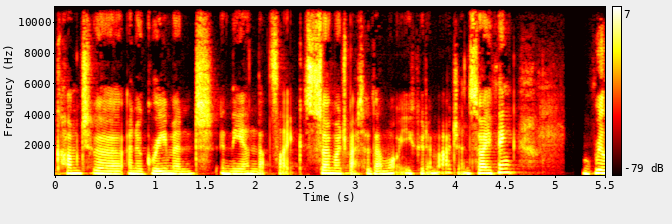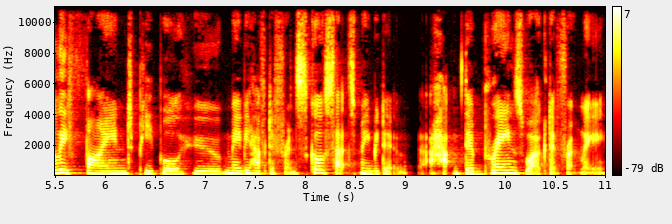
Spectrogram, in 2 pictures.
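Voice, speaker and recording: Somewhat breathy and fairly low in pitch, this woman's voice moves at a fairly quick pace. Her intonation is monotone and flat. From Austria, Vienna (born in Budapest). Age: 20s. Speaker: polyglot writer and cultural entrepreneur. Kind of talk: podcast interview. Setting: podcast. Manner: halting, many fillers and repetitions.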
